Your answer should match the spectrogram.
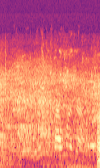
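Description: Faint arena ambience of live basketball play: a low crowd murmur with the ball being dribbled on the hardwood court.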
